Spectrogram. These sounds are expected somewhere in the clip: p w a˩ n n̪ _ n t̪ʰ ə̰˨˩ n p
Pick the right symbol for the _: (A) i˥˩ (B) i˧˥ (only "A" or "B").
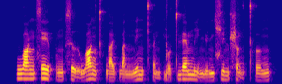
A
